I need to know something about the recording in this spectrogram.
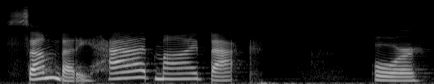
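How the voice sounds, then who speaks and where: A woman reading a children's picture book aloud in an expressive, theatrical way, drawing out words and pausing for emphasis. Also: a little high, clear, resonant tone, dull audio.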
